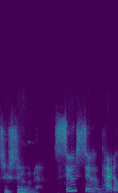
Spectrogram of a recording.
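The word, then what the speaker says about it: Suisun: want to officially say the correct way to say it it is too soon soon kind of like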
